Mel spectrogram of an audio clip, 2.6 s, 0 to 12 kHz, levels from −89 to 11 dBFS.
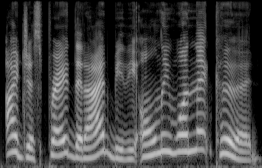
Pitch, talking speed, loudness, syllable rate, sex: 255 Hz, 250 wpm, -17 LUFS, 5.3 syllables/s, female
